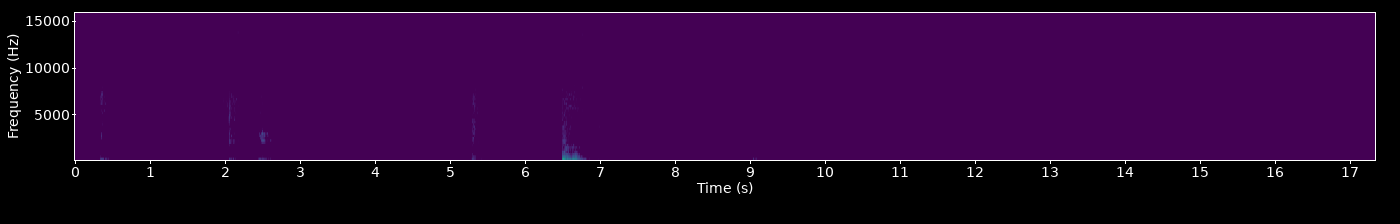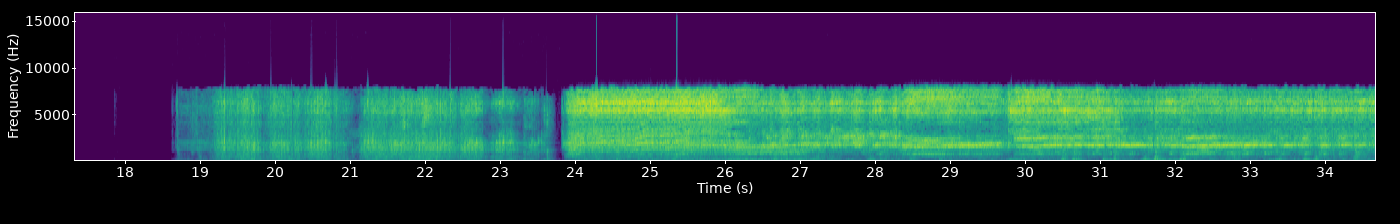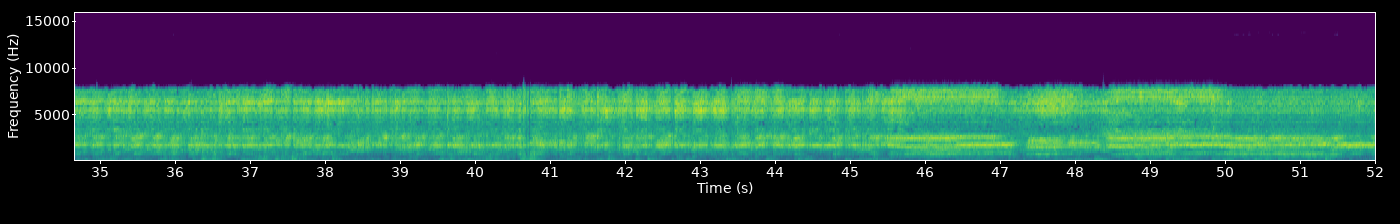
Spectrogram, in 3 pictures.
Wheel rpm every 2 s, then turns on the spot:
0, 0, 0, 0, 0, 0, 0, 0, 0, 0, 10, 30, 190, 230, 220, 230, 230, 230, 240, 240, 230, 230, 230, 220, 220, 220.
20-22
